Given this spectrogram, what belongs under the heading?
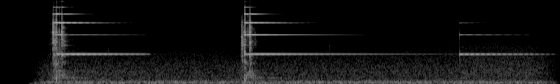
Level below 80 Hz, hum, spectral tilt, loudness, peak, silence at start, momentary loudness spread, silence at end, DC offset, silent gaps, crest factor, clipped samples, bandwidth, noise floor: -50 dBFS; none; 1 dB/octave; -20 LUFS; -6 dBFS; 0.5 s; 26 LU; 0.2 s; under 0.1%; none; 22 dB; under 0.1%; over 20 kHz; -54 dBFS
